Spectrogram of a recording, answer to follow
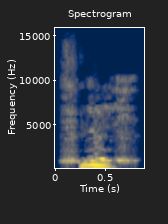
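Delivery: loud, high mock sigh of relief; exaggerated whistle of relief from the driver; relieved whew. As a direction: blow out a big hammed-up whew. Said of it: "the guy's just like ... sigh of relief".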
